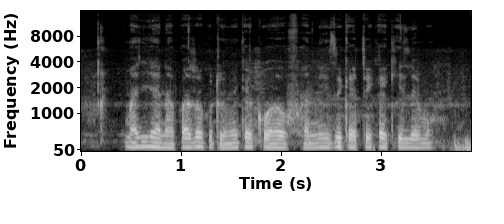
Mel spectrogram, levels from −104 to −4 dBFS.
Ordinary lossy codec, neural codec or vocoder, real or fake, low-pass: none; none; real; 14.4 kHz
